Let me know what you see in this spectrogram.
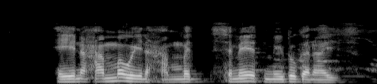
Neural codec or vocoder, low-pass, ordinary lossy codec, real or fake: none; 7.2 kHz; AAC, 48 kbps; real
